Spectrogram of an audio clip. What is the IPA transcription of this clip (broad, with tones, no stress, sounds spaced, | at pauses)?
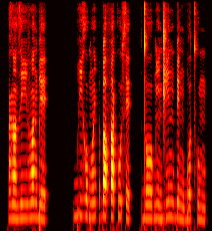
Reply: ɣ ã˨ z iː˨ v ã˦ ɡ͡b e˨ | b iː˦ ɣ o˦˨ ɡʷ ĩ˦ | ɓ a˦ f a˦ k u˦˨ s ɪ˨ | d oː˨ ɓ ĩ˨ d͡ʒ iː˦ n ɓ e˨ ŋ ɡ͡b o˨ tʰ u˨ m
